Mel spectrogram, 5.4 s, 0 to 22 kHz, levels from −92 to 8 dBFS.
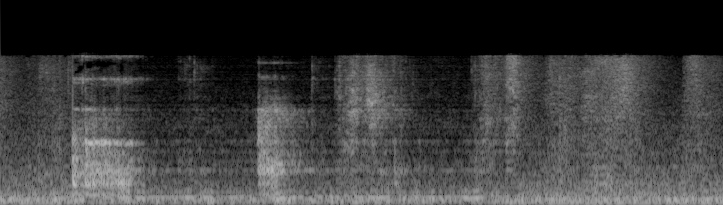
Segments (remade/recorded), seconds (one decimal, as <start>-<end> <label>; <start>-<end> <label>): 0.0-0.7 recorded; 0.7-3.9 remade; 3.9-5.4 recorded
